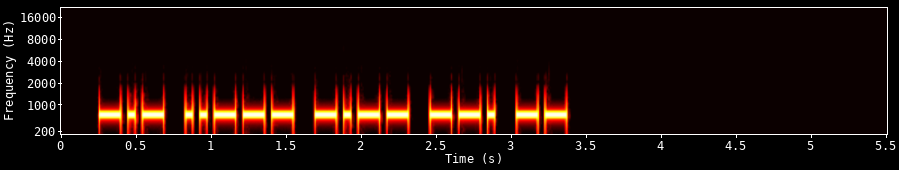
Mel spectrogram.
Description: Morse code, heard as a keyed tone, about 25 wpm, 700 Hz. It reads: K2YGM
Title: Call Signs Repeated 2x - 25wpm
